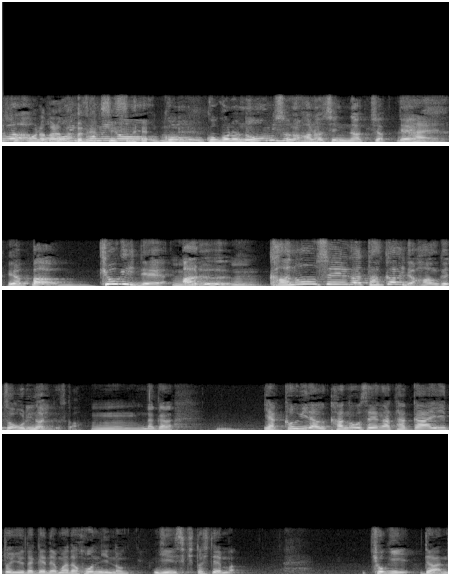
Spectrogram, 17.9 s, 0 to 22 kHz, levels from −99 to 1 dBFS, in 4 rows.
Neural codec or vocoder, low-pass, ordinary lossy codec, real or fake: vocoder, 44.1 kHz, 128 mel bands every 512 samples, BigVGAN v2; 7.2 kHz; none; fake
